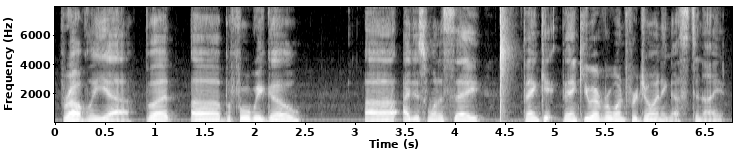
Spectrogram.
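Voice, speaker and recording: A man's voice: mid-range voice, animated, normal speed, darkish tone. A man co-hosting a reaction livestream, chatting casually with the viewers. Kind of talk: casual chat with stream viewers.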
